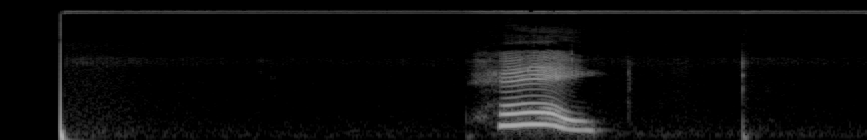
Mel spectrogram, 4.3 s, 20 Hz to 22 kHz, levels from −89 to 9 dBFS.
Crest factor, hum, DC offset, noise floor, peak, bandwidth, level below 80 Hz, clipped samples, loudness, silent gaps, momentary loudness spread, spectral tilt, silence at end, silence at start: 22 dB; none; under 0.1%; -52 dBFS; -12 dBFS; 17 kHz; -50 dBFS; under 0.1%; -28 LUFS; none; 23 LU; -5.5 dB/octave; 0.4 s; 0.3 s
